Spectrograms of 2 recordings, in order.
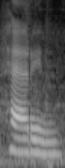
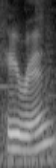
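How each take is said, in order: First: The name is said in a Thai way. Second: The name is said in an American way. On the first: "In Thailand, we say" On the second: "In America, they might say"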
